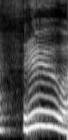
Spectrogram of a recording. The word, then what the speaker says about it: through: T-H-R-O-U-G-H. O g h do final não é pronunciado. Então pense nela through through, ok? Th, th, th, linguinha lá na pontinha do dente, through, e você já volta então puxando o R, through, through.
